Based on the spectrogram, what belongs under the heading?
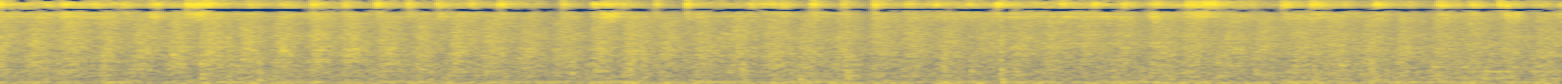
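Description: Steady rumble and clatter of a steam train's passenger car rolling along the track, heard from on board, with faint clickety-clack from the wheels.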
